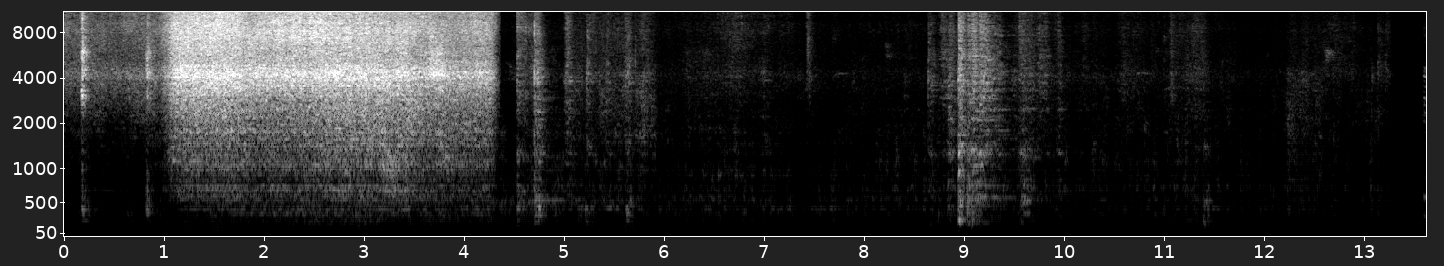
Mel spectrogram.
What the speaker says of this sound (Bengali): তরকারিটা ভালোভাবে ফুটছে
